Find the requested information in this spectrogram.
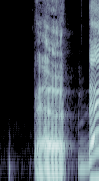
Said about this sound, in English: Damn. Didn't even do the shot yet. Usually I'm burping after the shot.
